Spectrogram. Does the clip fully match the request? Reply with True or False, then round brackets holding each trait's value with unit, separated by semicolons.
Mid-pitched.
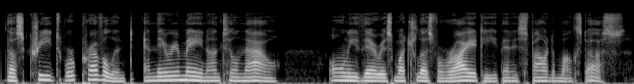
True (170 Hz)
